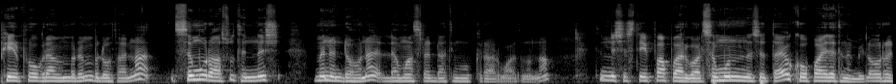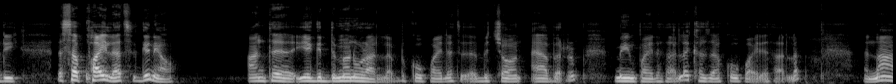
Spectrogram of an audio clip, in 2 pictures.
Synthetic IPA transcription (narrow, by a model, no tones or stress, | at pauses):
pʰeɾpʰɾo̞ɡɾamɨmːɨɾɨmbɨlowt̪ʰalɨnːasɨmuɾasut̪ʰɨnːɨʃ | mɨnɨnd̪əho̞nələmasɾəd̪ːat̪jɪmo̞kʼːɨɾa̰lma̰lə̰t̪nə̰wɨnːa | t̪ʰɨnːɨʃɨst̪ʰe̞papad̪ɨɾɡwalsəmo̞nnsɨt̪ːajːɛwkʰopajlət̪nəwɛmːiləwɾəd̪i | ʔɨsəpʰajlət̪ɡɨnjaw | ʔant̪ʰəjɛɡɨd̪məno̞ɾalːə̰bɨkʰopʰajlət̪bɨt͡ʃːawna̰jabə̰rːɨmmempʰajlət̪ʰa̰lːəkʰəzːakʰopʰa̰jlə̰t̪ʰa̰lːəh | ʔɨnːa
